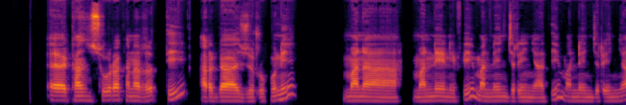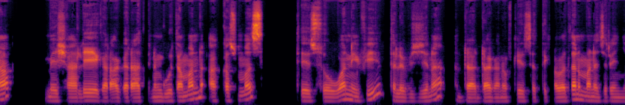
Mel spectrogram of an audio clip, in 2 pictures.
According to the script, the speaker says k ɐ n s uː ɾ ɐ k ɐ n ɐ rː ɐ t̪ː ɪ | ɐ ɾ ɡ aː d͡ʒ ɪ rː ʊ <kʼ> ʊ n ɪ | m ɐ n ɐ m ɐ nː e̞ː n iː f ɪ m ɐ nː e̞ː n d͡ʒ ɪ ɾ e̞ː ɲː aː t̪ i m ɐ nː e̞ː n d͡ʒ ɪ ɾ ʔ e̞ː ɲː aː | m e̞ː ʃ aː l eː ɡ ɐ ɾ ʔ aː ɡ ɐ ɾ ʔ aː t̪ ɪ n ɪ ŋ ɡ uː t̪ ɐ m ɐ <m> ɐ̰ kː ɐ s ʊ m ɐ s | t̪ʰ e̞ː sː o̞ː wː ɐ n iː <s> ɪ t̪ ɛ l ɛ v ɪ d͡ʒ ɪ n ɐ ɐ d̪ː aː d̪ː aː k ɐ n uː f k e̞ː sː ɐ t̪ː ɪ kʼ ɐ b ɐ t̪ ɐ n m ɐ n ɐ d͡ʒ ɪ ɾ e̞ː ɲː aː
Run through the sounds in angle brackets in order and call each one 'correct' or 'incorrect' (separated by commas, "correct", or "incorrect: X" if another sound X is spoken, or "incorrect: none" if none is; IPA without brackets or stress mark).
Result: incorrect: k, incorrect: n, incorrect: f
